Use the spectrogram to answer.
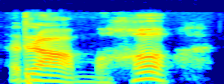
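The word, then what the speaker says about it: रामः: वि लगा होता है इसका उच्चारण थोड़ा थोड़ा ह जैसा होता है सांप के फुफकार की तरह रामह देवह मुनि ही गुरुह इस तरह से किया जाता है और इसका प्रयोग भी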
